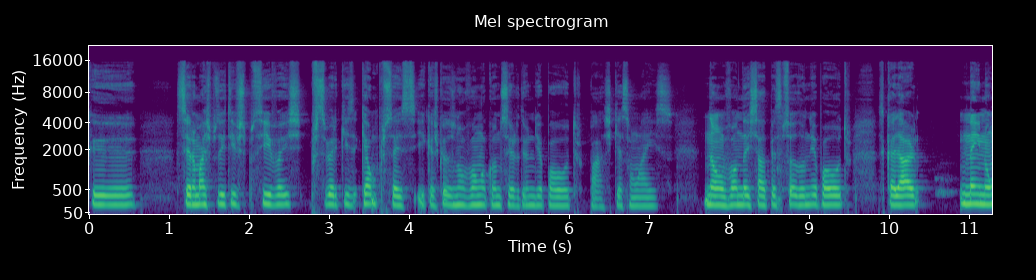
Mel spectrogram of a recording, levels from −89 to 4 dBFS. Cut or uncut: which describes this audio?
cut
